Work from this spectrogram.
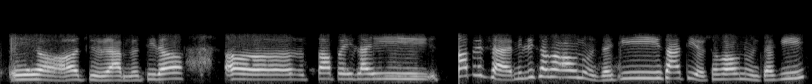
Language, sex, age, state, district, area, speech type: Nepali, female, 60+, West Bengal, Kalimpong, rural, conversation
